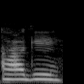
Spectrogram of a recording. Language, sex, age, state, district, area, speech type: Hindi, female, 30-45, Bihar, Madhepura, rural, read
